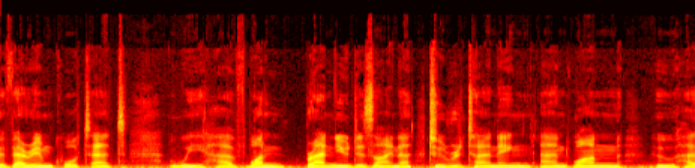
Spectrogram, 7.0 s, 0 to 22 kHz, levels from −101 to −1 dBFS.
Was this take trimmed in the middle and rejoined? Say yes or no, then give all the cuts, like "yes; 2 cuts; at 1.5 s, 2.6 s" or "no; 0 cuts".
no; 0 cuts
